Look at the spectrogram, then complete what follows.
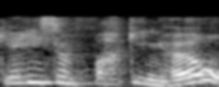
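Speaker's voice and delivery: put-on, high-pitched shouting. Speaker recounts watching it hours later, retelling yelling at the TV. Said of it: "just yelling at the TV going".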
